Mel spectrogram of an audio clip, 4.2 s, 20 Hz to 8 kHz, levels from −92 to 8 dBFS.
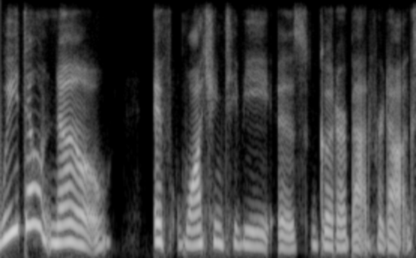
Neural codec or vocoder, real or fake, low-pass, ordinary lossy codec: none; real; 7.2 kHz; Opus, 24 kbps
